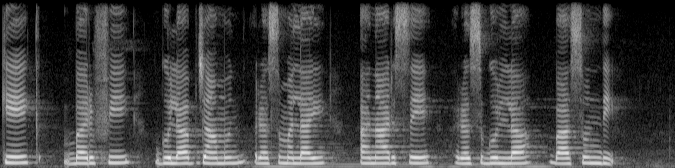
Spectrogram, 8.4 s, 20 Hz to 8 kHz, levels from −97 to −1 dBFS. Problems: none marked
